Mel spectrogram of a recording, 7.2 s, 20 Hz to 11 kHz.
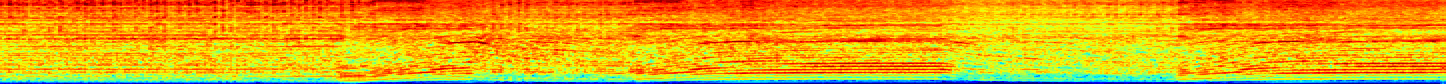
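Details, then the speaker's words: Stihl BR450 two-stroke commercial blower that starts, runs, then dies: revs sag and recover about every two seconds, surging; fuel filter clean and return heard in tank but not pulling fuel; fuel starvation from a blocked tank vent. "for some reason it's not pulling fuel I can hear the return in the tank but we're not pulling fuel anymore"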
